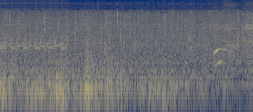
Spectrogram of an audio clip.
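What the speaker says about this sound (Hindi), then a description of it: "ऐसा लगता है तेज तूफान भी आने वाला है।" Cartoon thunderstorm with steady heavy rain hissing over a forest campsite, a low thunder rumble swelling near the start, and a brief squeaky tone near the end, with no talk.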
